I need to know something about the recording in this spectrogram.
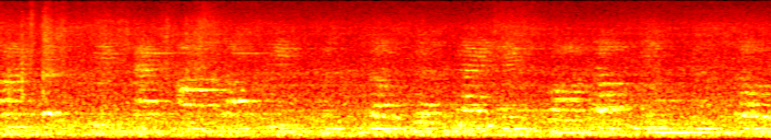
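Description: A baby babbles nearby.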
